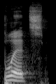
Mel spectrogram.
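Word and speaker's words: Blitzø: Just like Blitz, the O is silent with IMP.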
